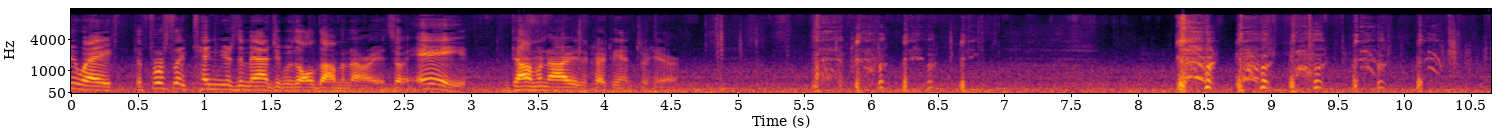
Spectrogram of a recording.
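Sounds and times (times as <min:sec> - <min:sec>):
speech: 0:00.0 - 0:04.7, 0:05.6 - 0:06.3
harsh coughs: 0:05.6 - 0:07.0, 0:08.3 - 0:10.4.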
